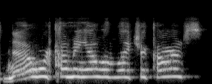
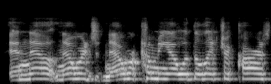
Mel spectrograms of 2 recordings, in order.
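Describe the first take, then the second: First: Very high-pitched, incredulous repeat; incredulous outburst. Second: Higher-pitched complaint; exasperated disbelief. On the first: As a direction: push the pitch way up in outraged disbelief. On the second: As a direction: grumble in disbelief, pitch raised. First take of incredulous complaint. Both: Real, not acted.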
